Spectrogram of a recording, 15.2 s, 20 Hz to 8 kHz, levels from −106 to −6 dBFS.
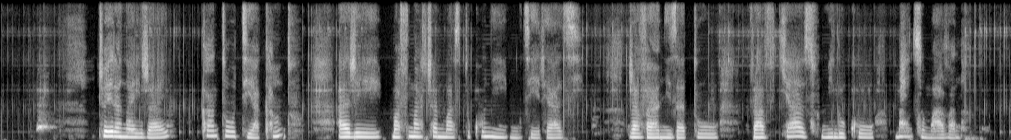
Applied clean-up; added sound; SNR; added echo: neural separator model SepFormer DNS4.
